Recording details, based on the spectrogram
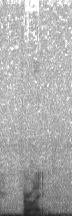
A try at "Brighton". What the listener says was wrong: Well, you can't pronounce the T.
